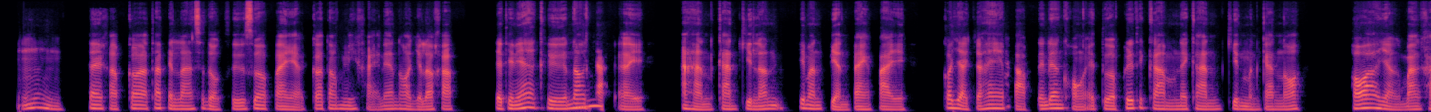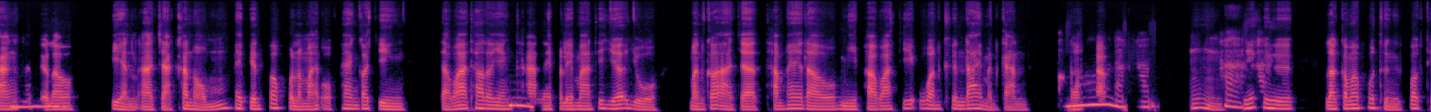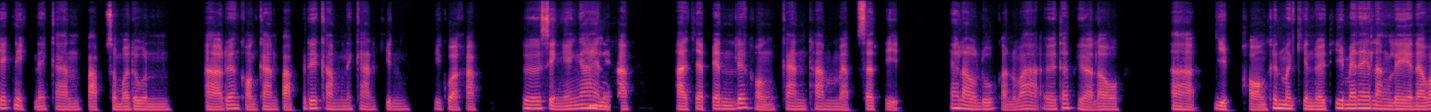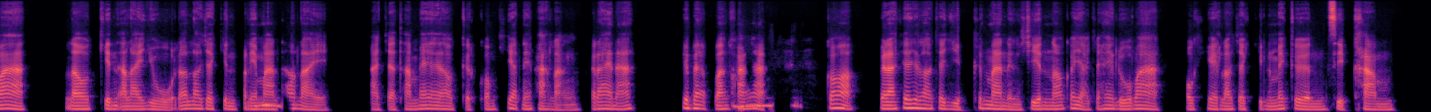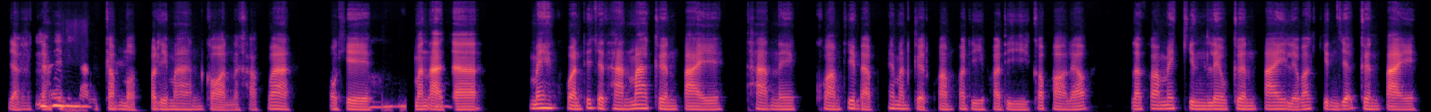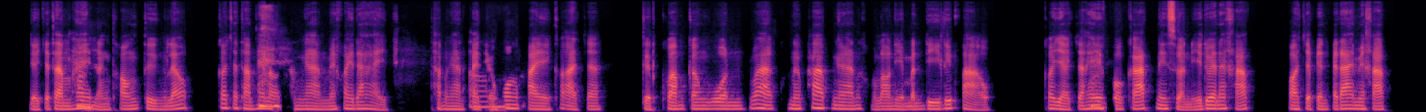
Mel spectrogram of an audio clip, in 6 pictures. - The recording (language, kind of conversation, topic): Thai, advice, ควรเลือกอาหารและของว่างแบบไหนเพื่อช่วยควบคุมความเครียด?
- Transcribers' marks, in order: "ทั่ว" said as "ซั่ว"; other background noise; laughing while speaking: "เออ"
